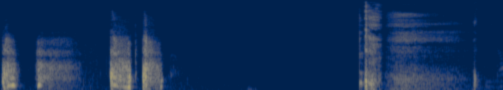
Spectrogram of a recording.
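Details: Girl who thinks she is getting a cold, with a scratchy, sore throat: about six harsh, dry, irritated coughs in two clusters with pauses between. Cough with a common cold.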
